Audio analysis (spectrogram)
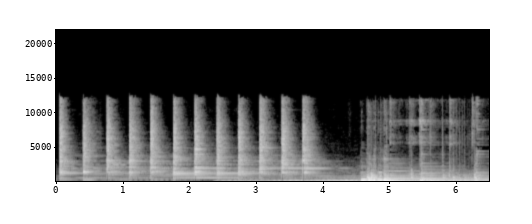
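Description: bell ringing

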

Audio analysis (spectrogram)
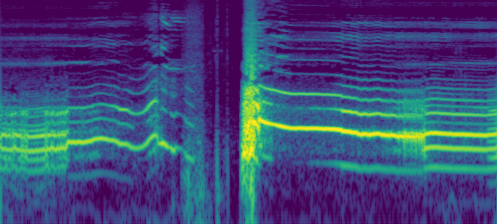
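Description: sled dog howling

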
